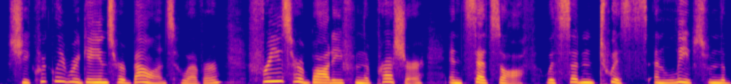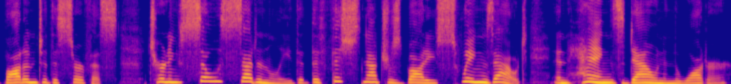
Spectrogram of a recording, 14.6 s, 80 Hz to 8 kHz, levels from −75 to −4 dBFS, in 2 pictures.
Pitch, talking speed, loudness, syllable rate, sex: 265 Hz, 170 wpm, -18 LUFS, 4.6 syllables/s, female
